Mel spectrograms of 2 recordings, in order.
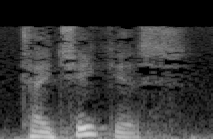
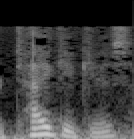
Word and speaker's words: Tychicus: Now, by the way, it's thought that Onesimus and Tychicus, or Tychicus, however you prefer to pronounce that, were the ones who brought this letter, along with the letter to the Colossian church.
